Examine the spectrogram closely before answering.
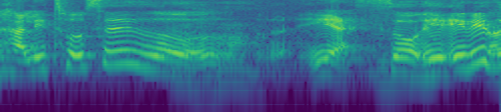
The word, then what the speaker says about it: halitosis: It's halitosis. Oh. Yes, it's actually a medical condition. Oh, yeah. Okay, Chile, what do you think? Halitosis disease is a very serious disease.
